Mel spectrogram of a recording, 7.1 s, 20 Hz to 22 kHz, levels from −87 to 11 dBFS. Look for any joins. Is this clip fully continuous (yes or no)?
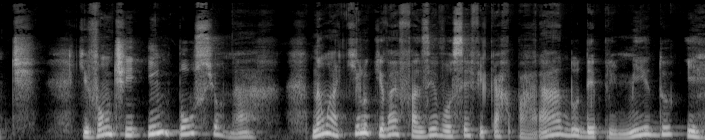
yes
